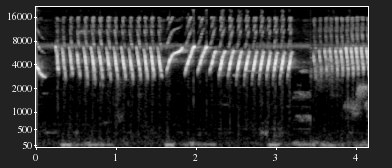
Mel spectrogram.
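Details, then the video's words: Domestic canary singing a lure song meant to prompt other canaries to answer: rapid rolling trills of high, clipped notes, a brief rising slur midway, then more fast trills, with soft low thumps in the background. "DI JAMIN KENARIMU BAKAL IKUT NYAUT KALO DENGERIN SUARA INI"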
